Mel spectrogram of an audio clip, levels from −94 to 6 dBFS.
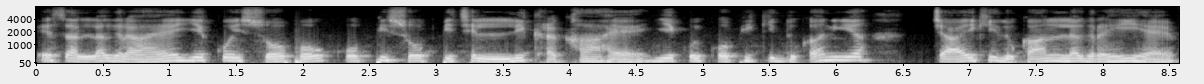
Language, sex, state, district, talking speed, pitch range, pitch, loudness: Hindi, male, Rajasthan, Bikaner, 180 wpm, 120-145 Hz, 135 Hz, -9 LUFS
